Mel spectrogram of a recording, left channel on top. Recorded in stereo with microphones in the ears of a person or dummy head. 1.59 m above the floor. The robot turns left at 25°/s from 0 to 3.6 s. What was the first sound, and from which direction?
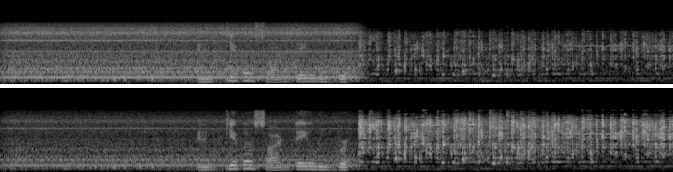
A woman speaking, 5° left.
